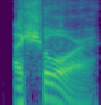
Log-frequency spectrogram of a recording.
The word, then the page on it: assure: American English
